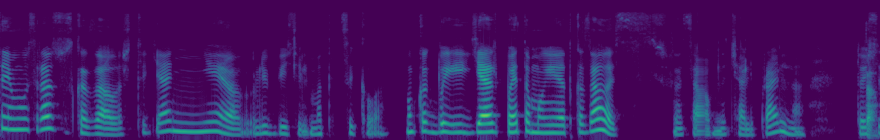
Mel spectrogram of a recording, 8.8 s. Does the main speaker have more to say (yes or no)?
yes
